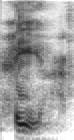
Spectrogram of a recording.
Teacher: ہا پر زیر ہی، اس ہا کا مخرج بیچ والا حلق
